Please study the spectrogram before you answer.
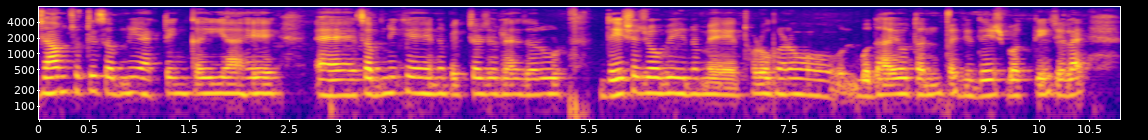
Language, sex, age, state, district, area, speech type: Sindhi, female, 45-60, Gujarat, Kutch, urban, spontaneous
